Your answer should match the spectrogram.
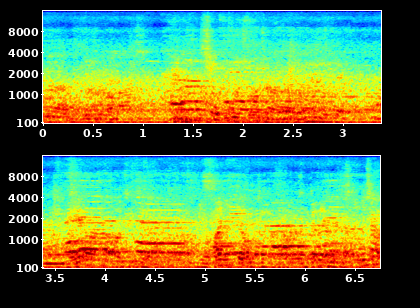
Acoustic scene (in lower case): cafe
